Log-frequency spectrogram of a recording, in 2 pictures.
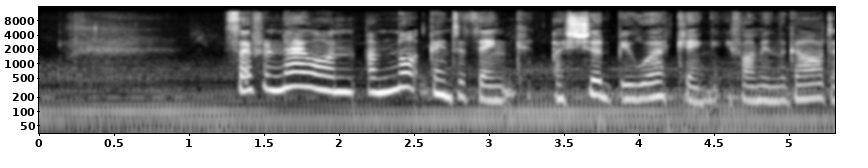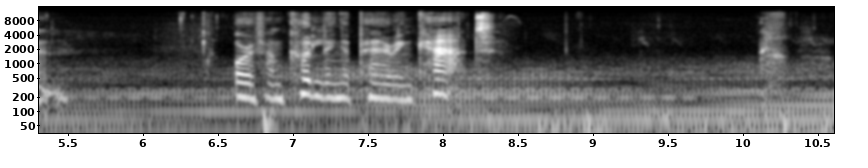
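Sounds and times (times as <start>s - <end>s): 
helicopter flying overhead: 0.0s - 10.6s
speech: 1.3s - 5.6s, 6.6s - 8.5s.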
